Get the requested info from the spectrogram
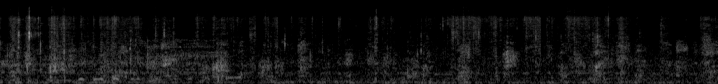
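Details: Bulldog/Staffy cross and Cane Corso wrestling together in play, with rough breathy panting and snuffling, scuffling bursts and short hissy rasps spread unevenly through the clip.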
